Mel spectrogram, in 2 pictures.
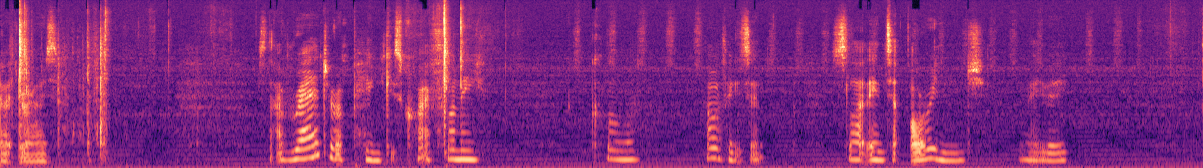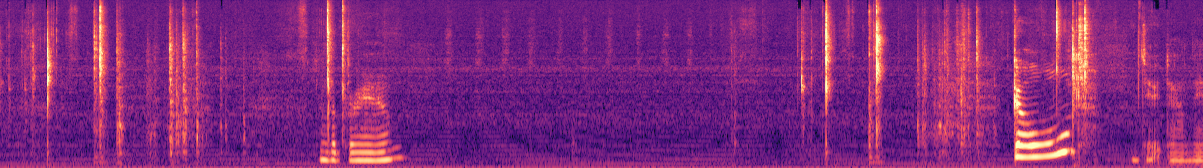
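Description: A plastic marker cap clicks off and on.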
